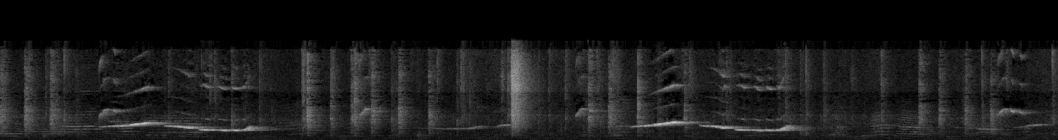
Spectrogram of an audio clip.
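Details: Angry caged-style White-rumped shama singing: loud, slurred whistled phrases that swoop down in pitch, two main phrases about five seconds apart, mixed with sharp clicks and ticking notes over a quiet background.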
